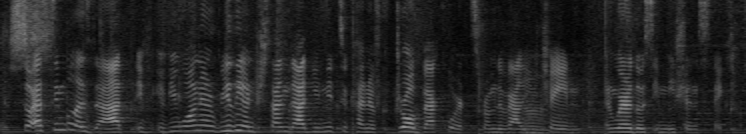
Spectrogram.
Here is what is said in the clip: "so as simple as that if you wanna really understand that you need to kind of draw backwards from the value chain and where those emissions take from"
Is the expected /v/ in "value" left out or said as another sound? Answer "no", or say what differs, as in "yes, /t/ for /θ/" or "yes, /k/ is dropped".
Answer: no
